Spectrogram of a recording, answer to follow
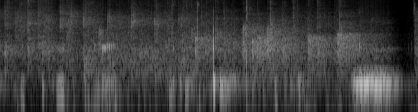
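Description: Audience applauding with many hand claps, with a cough about a second in and a brief, louder low sound near the end.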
